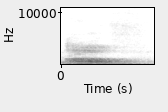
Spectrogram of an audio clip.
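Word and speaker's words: אב: for father which is the word of of you hear it long a sound followed by a B soft sound of of you get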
